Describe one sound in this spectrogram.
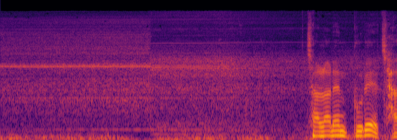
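A power drill whirs steadily up close.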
